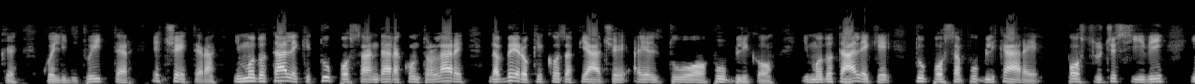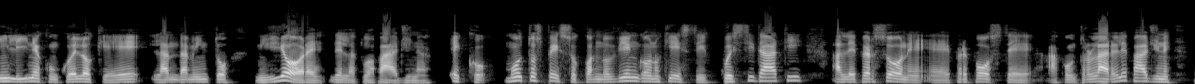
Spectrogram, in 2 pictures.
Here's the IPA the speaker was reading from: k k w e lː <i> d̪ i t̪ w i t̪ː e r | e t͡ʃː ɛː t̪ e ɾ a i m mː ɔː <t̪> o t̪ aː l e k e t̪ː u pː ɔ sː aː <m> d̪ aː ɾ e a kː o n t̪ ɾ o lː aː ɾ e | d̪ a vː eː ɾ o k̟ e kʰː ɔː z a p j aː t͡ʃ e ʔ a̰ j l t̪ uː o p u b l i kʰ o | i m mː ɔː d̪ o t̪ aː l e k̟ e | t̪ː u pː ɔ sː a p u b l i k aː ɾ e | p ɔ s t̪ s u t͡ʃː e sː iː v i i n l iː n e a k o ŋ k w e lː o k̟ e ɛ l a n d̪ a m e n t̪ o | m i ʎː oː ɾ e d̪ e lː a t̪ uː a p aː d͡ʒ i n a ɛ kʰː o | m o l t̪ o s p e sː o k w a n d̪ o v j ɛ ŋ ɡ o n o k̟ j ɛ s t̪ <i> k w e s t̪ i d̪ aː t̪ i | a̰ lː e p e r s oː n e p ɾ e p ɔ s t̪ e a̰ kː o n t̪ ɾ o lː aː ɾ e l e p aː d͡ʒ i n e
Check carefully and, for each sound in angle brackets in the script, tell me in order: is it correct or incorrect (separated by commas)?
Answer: correct, incorrect, incorrect, correct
